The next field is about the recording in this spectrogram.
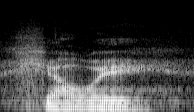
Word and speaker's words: Yahweh: it's actually said in the breath, Yahweh.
